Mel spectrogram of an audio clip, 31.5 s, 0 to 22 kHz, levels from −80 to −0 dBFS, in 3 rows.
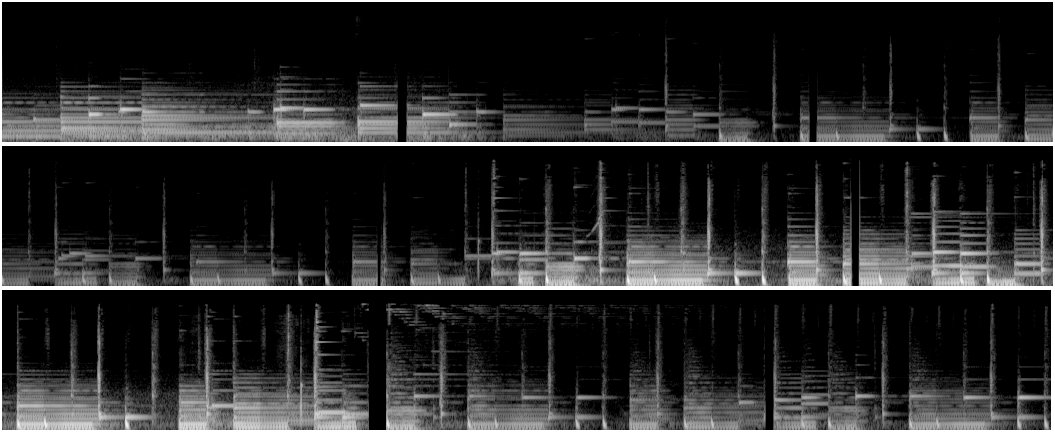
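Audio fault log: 3.95 to 4.05 s, 8.07 to 8.16 s, 14.26 to 14.30 s, 19.00 to 19.09 s, 24.68 to 24.87 s and 28.65 to 28.74 s, Bluetooth stall: the sound drops to silence for between 40 and 180 ms, longest at 24.68 s, then resumes. This is likely a wireless link starving the headphone buffer while packets are resent. Unlike a codec dropout or click, there is a true gap with no smear or burst.
4.37 to 5.02 s, 14.90 to 15.92 s and 24.37 to 26.04 s, zipper noise: the level falls about 20 dB, rises about 20 dB, then falls about 15 dB in audible steps of 3, 2 and 1 dB, roughly ten per second. Each jump puts a small click in the waveform, so a ticking rides on the sound while the level moves.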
